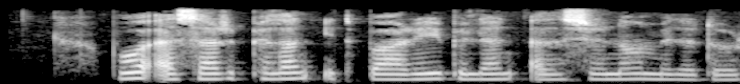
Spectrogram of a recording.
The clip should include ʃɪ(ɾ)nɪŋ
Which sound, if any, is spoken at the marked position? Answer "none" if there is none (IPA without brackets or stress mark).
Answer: ɾ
